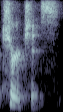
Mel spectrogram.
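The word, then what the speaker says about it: CHVRCHES: to look them up it's c h v r c h e s uh but churches that's how you pronounce it um but they're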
